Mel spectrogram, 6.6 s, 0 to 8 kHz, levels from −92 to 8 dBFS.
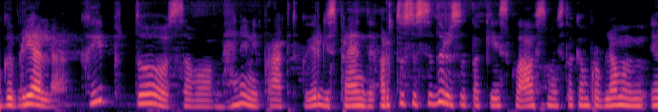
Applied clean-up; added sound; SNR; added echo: classical method WPE with log-MMSE.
